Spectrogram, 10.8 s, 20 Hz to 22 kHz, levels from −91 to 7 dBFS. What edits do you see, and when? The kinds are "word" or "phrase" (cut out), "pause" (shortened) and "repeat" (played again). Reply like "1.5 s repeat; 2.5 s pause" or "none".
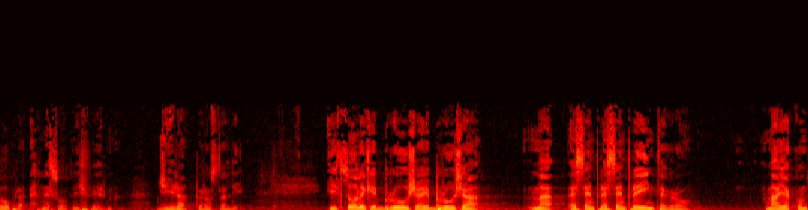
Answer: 1.0 s word; 8.0 s repeat

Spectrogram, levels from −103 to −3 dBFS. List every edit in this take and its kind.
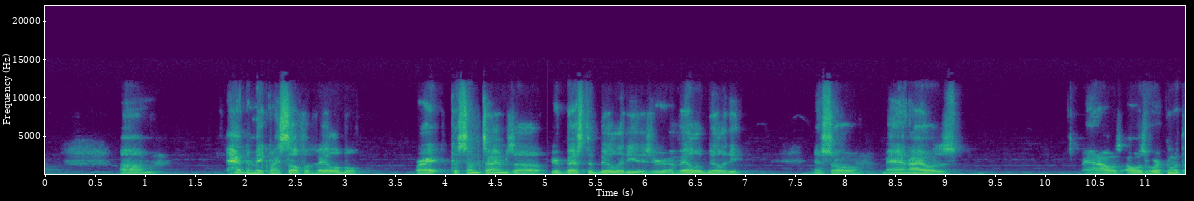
none

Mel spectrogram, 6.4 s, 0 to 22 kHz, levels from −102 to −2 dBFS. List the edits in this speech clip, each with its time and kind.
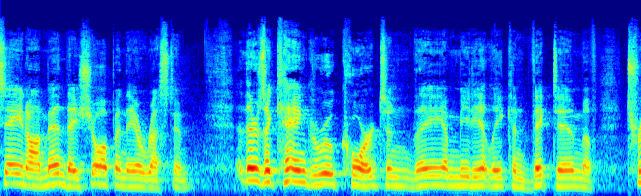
none

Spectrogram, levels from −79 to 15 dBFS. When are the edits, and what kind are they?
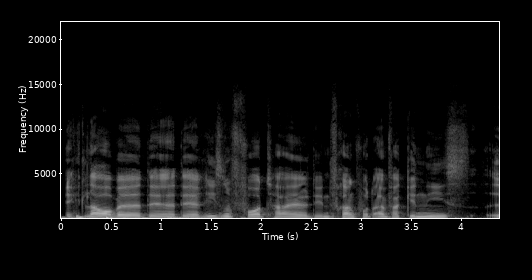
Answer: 2.5 s word

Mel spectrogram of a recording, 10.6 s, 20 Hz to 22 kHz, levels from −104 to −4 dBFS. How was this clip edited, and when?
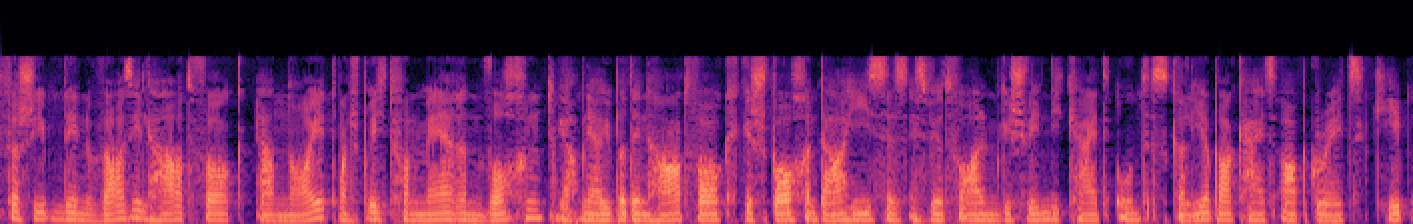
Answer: none

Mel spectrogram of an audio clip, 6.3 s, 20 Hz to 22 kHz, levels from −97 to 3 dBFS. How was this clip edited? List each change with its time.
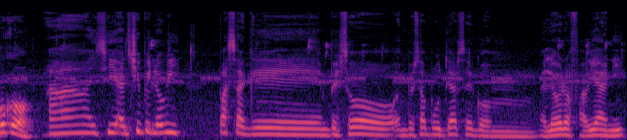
none

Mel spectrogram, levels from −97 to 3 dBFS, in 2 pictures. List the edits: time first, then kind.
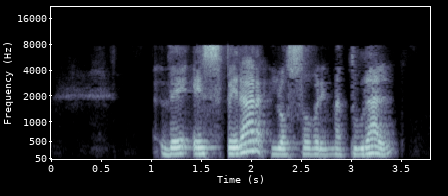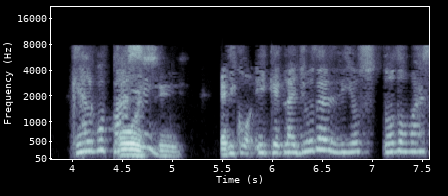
2.2 s word; 4.0 s word; 5.3 s pause; 5.6 s word; 6.1 s word

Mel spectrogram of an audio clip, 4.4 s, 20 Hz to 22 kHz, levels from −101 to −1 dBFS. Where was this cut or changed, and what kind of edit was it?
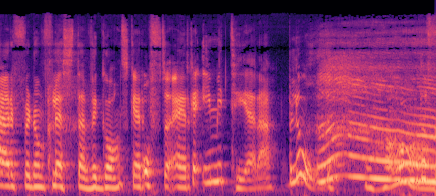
1.4 s word; 1.9 s phrase

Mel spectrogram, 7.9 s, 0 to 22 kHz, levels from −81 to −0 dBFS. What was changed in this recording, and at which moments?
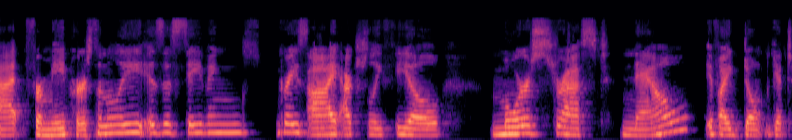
none

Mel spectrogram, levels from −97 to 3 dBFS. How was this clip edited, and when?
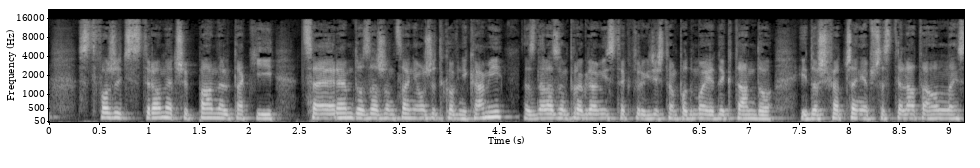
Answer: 4.7 s pause

